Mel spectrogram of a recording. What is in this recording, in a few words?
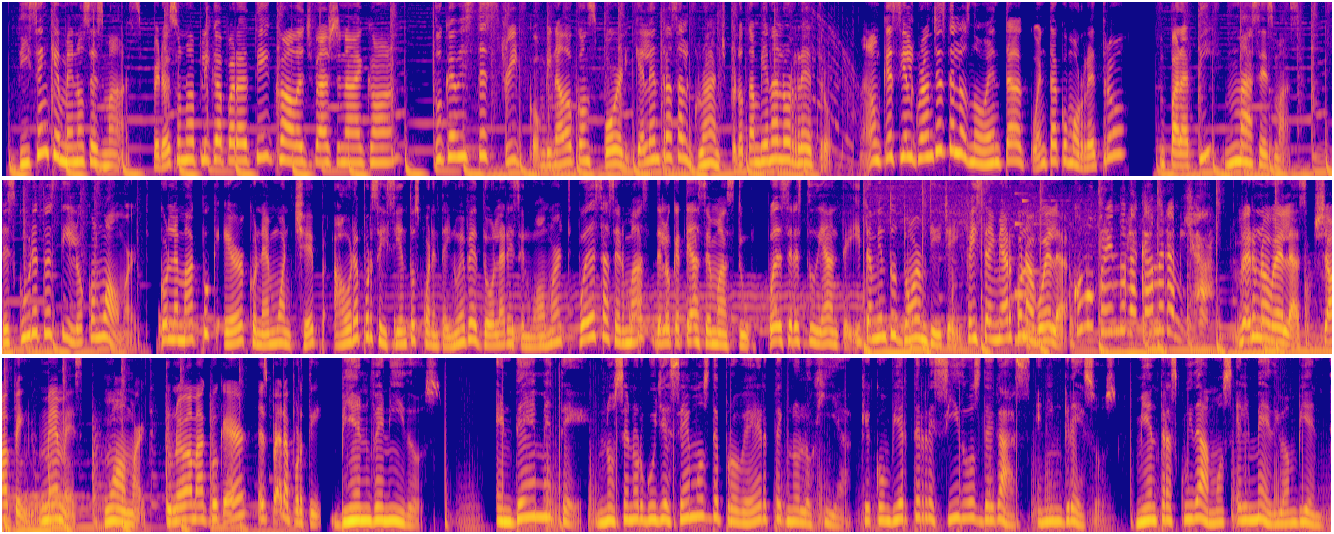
Spanish VO REEL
